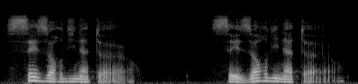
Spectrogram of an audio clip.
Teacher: so you should make the liaison between s and o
